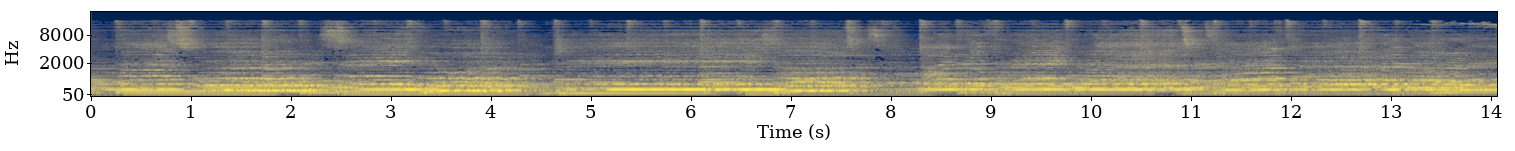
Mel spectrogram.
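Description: A man and a woman singing a worship song together into microphones, over an instrumental accompaniment with a steady bass line.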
